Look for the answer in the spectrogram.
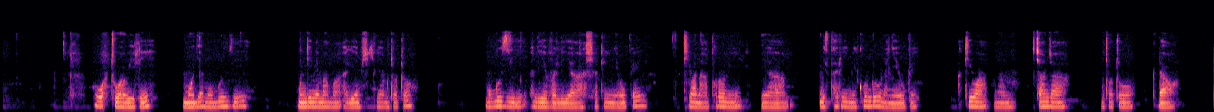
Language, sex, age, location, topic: Swahili, male, 18-24, Mombasa, health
